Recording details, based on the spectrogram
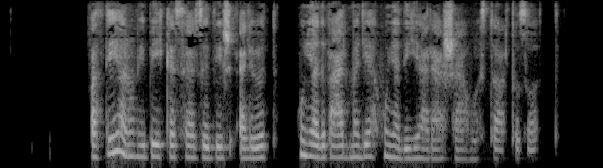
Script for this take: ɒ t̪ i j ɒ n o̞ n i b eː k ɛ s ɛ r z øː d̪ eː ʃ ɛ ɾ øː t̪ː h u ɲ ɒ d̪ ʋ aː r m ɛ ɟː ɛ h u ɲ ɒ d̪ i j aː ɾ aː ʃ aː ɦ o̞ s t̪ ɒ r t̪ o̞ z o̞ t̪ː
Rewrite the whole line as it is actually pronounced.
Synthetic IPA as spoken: ɒ t̪ i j ɒ n o̞ n i b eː k ɛ s ɛ r z øː d̪ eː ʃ ɛ l øː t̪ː h u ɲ ɒ d̪ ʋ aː r m ɛ ɟ ɛ h u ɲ ɒ d̪ i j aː ɾ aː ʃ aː ɦ o̞ s t̪ ɒ r t̪ o̞ z o̞ t̪ː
